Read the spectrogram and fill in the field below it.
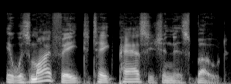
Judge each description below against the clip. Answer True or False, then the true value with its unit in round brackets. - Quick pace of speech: True (260 wpm)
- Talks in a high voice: False (100 Hz)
